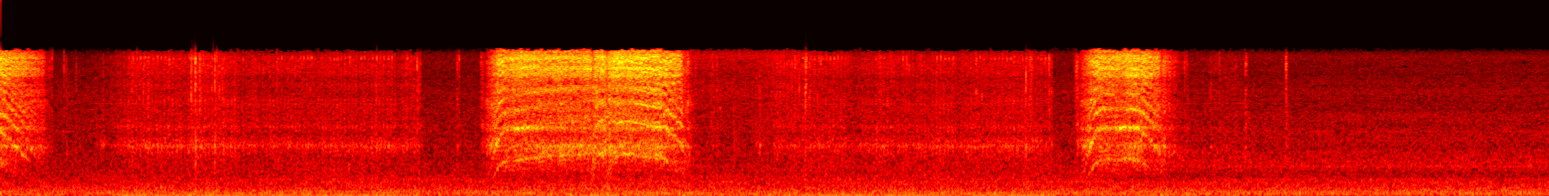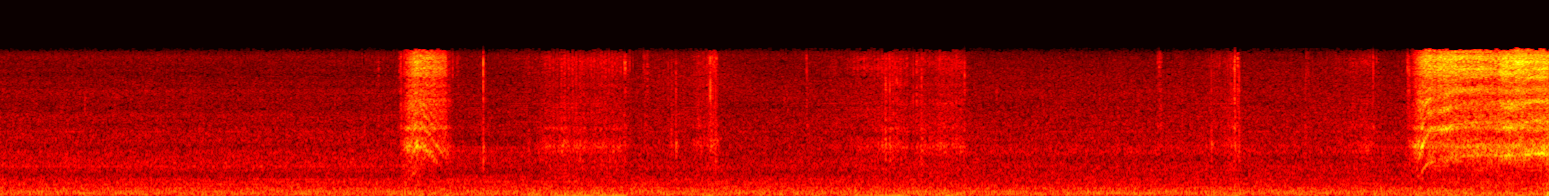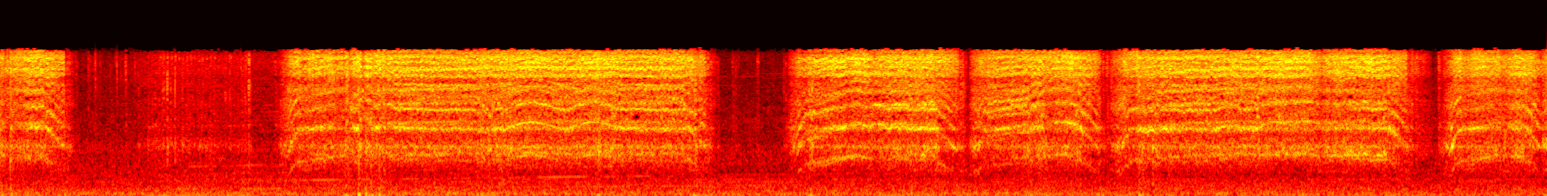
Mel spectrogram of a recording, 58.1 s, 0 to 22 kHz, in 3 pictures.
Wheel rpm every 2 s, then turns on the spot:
50, 20, 20, 180, 60, 20, 40, 40, 0, 0, 0, 0, 10, 10, 10, 10, 0, 0, 90, 150, 10, 170, 220, 150, 140, 160, 160, 210, 120.
2-6 8-12 14-16 24-26 30-32 40-42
